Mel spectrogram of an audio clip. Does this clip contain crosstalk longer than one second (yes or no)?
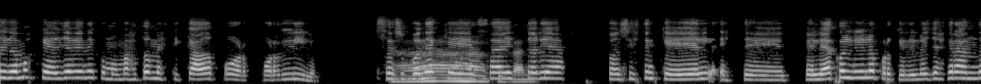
yes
